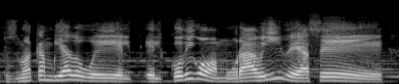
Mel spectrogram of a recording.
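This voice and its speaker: Mexican guy on a podcast, kinda high voice, slangy and repeats himself, music behind him. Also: lively intonation, normal speed. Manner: slangy, repeats words as he thinks aloud. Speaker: podcast co-host. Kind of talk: casual conspiracy podcast chat.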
